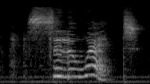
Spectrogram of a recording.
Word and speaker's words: silhouette: and Michael you said silhouette so the word silhouette which is a French word so we pronounce it very much like the French so it is spelled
